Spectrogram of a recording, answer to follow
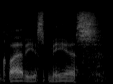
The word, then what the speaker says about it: Gladius Maius: channel, my non-baseball channel, Gladius Maius. That's spelled like it sounds.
